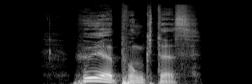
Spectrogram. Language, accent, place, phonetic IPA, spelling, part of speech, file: German, Germany, Berlin, [ˈhøːəˌpʊŋktəs], Höhepunktes, noun, De-Höhepunktes.ogg
- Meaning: genitive singular of Höhepunkt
